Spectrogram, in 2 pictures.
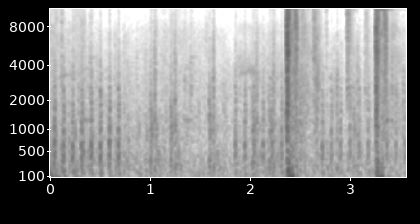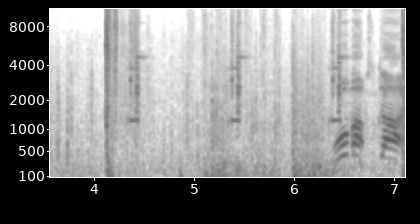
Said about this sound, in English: Who's shooting over there?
